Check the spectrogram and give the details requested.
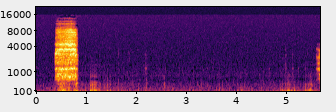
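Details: Barn owl nest in Cabañeros National Park, Spain, where the female tends two newly hatched chicks. One short, loud, breathy hiss is followed by several seconds of quiet rustling before another hiss begins at the end.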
